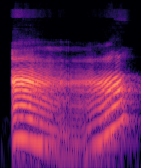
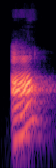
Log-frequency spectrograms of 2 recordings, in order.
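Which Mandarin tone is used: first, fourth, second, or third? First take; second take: third; second. First: It is said with the third tone. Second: It is said with the second tone. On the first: "The third one" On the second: "and then ah"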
